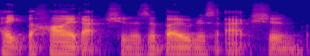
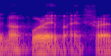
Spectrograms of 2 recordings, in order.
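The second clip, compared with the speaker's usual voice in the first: soft, hushed whisper, close to the ear; 2 semitones lower, 5 dB quieter than usual. Voicing a character who appears behind an ally to reassure him: whispering in character. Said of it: "whisper to him and go".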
